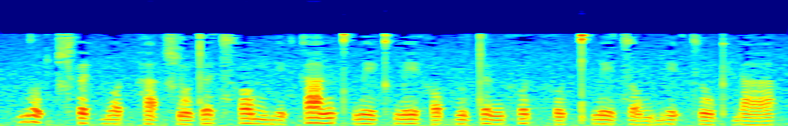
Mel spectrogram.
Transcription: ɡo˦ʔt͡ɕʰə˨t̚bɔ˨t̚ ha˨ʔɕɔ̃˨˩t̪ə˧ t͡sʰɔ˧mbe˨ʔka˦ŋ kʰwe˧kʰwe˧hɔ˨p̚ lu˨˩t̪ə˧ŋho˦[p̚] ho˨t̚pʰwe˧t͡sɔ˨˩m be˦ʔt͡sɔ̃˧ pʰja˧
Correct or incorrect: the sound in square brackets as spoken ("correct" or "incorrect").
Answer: incorrect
